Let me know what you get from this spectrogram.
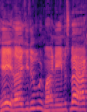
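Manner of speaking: voice spoken as a talking dog. Retelling how the visiting dog greeted everyone: voicing Mac the dog.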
